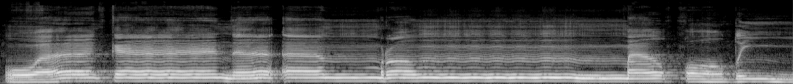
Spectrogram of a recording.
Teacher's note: Qaf dalam keadaan sukun namanya qalqalah, pantulkan cara bacanya. · Bunyi tanwinnya masukkan ke huruf mim disertai dengung selama 2 harokat. Terjadi hukum tajwid namanya idgham bi gunah.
